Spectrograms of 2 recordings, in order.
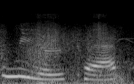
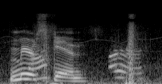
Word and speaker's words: Meerskin: It's not Meerkat. Meerskin. Meerskin. It's Meerskin. right here.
